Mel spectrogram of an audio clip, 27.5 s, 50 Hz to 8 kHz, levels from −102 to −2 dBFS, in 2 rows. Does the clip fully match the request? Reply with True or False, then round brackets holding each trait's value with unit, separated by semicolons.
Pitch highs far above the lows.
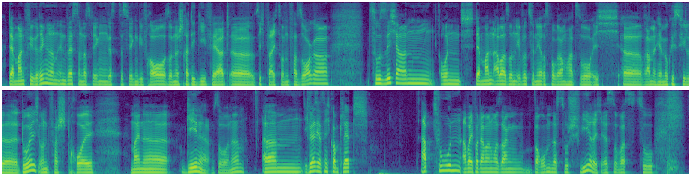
False (3.5 semitones)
